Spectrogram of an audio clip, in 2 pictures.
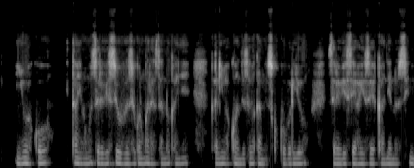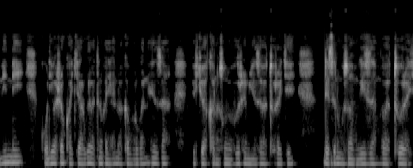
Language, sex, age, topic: Kinyarwanda, male, 18-24, health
